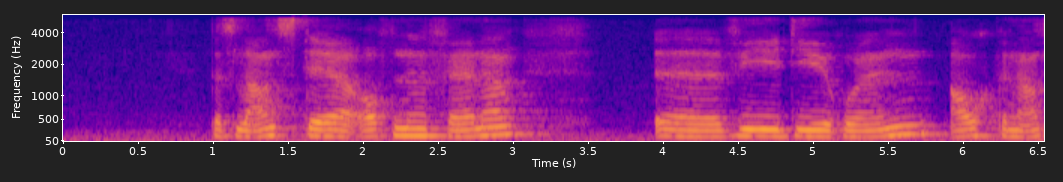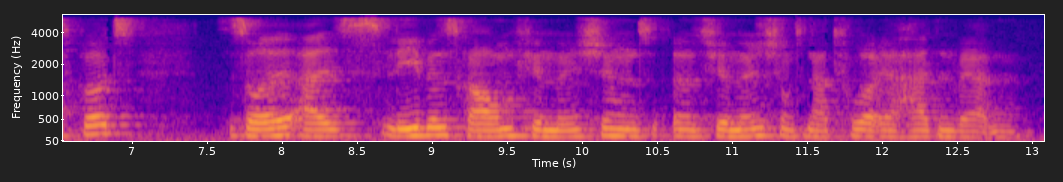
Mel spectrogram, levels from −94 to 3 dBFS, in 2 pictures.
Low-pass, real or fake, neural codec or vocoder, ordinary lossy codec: 5.4 kHz; real; none; AAC, 24 kbps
